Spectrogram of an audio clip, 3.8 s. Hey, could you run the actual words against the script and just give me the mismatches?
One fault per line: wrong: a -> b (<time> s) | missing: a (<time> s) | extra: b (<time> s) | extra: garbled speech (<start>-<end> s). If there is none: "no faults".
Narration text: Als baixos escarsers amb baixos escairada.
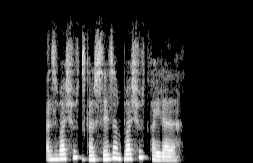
no faults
